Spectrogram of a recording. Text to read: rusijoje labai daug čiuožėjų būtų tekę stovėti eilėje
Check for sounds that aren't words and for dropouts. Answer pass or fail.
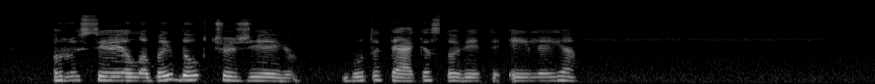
pass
